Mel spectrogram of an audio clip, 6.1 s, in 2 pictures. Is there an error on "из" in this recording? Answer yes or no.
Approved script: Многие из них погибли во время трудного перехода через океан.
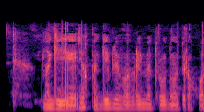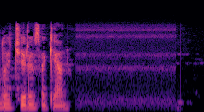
yes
